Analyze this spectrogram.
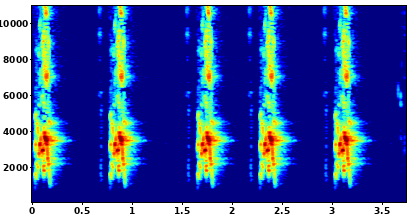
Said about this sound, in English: Up in the tree, Sampa chirped five times.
